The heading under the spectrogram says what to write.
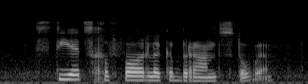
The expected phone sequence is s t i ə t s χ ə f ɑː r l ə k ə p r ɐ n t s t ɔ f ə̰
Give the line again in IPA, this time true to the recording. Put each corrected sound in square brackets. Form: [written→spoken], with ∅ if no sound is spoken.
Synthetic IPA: s t i ə t s χ ə f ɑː r l ə k ə [p→b] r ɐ n t s t ɔ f ə̰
